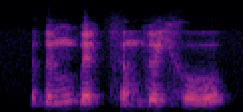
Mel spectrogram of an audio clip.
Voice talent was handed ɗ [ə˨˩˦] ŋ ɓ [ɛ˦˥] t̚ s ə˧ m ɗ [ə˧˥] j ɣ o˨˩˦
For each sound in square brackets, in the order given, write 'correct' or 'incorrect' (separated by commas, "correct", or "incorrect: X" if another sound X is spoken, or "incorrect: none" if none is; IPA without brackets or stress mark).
incorrect: ə˧˥, correct, correct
